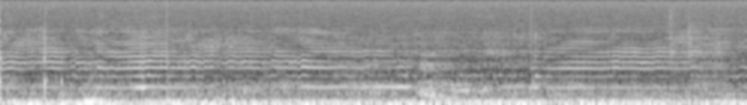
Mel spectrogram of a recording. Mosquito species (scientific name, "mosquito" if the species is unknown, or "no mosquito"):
Culex quinquefasciatus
